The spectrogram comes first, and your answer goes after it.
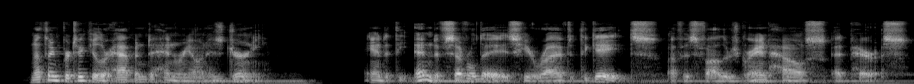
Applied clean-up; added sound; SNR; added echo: none; none; none; reverberation time 0.2 s.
